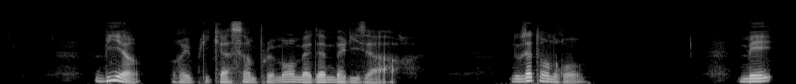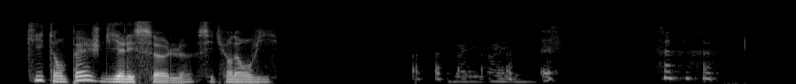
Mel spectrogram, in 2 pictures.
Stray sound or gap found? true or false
true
